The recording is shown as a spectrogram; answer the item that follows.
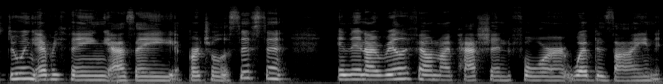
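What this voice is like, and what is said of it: Southern American accent. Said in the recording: “I live in Georgia, so hence my southern accent.”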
